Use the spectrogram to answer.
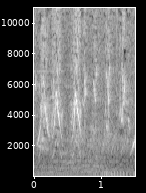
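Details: Greater green leafbird (cucak ijo) singing with an imitation of the plaintive cuckoo (kedasih) worked into its song; repeated clear arched whistles that rise and fall, about three per second, with a rising note at the end, over background hiss.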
